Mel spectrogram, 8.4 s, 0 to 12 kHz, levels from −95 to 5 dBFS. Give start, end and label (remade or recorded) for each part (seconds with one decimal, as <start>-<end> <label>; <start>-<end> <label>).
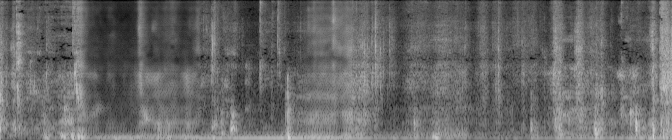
0.0-1.0 recorded; 1.0-2.5 remade; 2.5-3.8 recorded; 3.8-4.4 remade; 4.4-8.4 recorded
